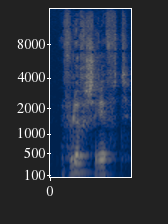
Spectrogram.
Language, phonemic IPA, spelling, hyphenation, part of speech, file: Dutch, /ˈvlʏx.sxrɪft/, vlugschrift, vlug‧schrift, noun, Nl-vlugschrift.ogg
- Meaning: pamphlet relating to current events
